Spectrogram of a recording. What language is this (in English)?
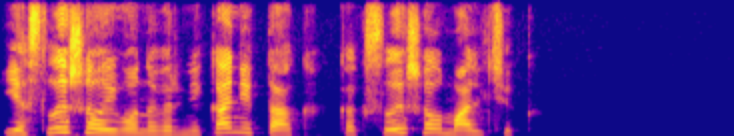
Russian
